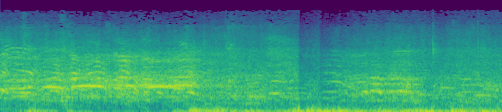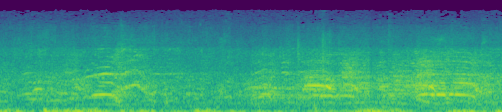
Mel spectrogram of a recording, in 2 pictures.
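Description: A football is kicked on a grass pitch outdoors.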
